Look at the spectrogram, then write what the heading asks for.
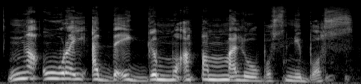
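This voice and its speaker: A woman's voice: medium pitch, animated, a little slow, no room sound, natural voice. An actress playing an insistent, scheming woman with a demanding temper in a radio drama. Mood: demanding, annoyed. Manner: insistent, conniving. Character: demanding, scheming woman after company money.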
